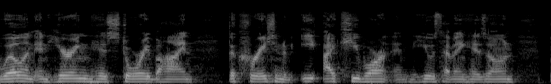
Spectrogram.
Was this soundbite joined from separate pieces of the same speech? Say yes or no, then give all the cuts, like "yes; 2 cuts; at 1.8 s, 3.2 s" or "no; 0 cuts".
yes; 1 cut; at 3.8 s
